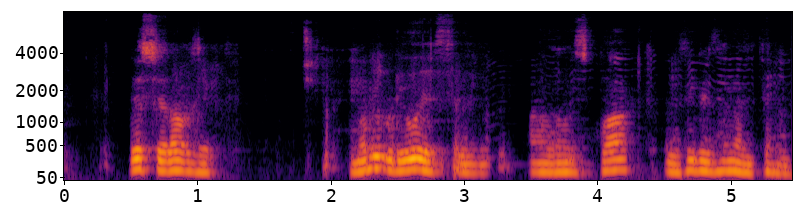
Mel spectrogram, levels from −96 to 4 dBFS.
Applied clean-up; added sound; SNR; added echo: neural mask model DeepFilterNet 3.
